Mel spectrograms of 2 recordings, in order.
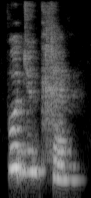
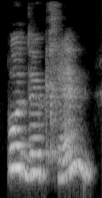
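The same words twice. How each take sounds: First: "Peau du crème" read with "du" as on the label; "du" said clearly in "Peau du crème"; misspelled name. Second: "peau de crème" read with the proper "de"; "de" said clearly in "peau de crème"; corrected name. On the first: Reading out the typo on the palette "Peau du crème". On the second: Correcting the palette typo to "peau de crème". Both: Shown as a demonstration. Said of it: "il voulait dire peau de crème".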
